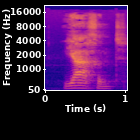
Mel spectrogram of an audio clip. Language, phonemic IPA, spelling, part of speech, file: Dutch, /ˈjaɣənt/, jagend, verb / adjective, Nl-jagend.ogg
- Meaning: present participle of jagen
